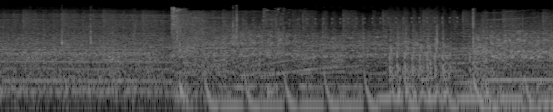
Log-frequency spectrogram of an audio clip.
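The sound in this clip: A car drifts in a racing video game: a loud, continuous engine roar with shifting, revving pitch and screeching tires that swell toward the end.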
